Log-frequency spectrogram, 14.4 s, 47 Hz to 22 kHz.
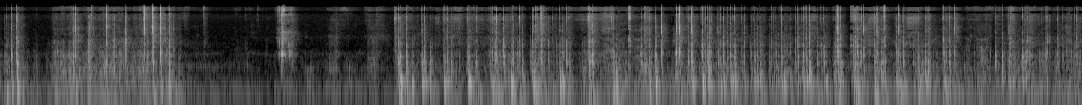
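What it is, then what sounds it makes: Clear plastic clamshell container. Fingertips tap and scratch the top of the lid of a clear, thin-plastic clamshell container with grapes inside, held in one hand. Rapid, irregular plastic clicks and crinkly scratches run throughout, with a quieter, softer scratching stretch between about 2.5 and 5 seconds before the brisk tapping resumes. The taps are short and dry with a dull low body and bright, crisp edges.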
